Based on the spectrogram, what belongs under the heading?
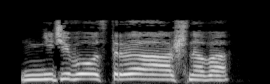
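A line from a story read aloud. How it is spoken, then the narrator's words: Laughing. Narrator (Russian): рассмеялся Милодар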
